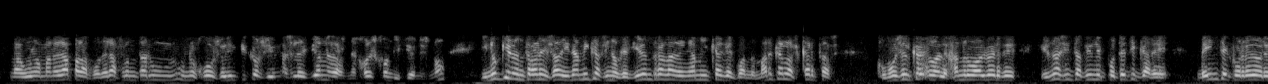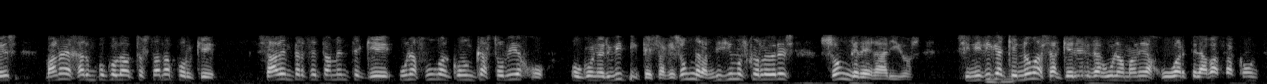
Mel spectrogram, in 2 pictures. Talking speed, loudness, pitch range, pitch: 210 wpm, -24 LUFS, 195-230 Hz, 215 Hz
